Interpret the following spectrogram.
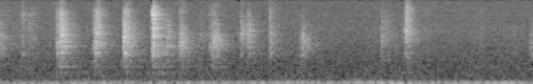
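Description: Irregular sharp metallic clicks and taps from hands working on bicycle parts during an inner-tube change, over a steady low hum.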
